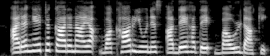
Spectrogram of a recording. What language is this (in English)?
Malayalam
